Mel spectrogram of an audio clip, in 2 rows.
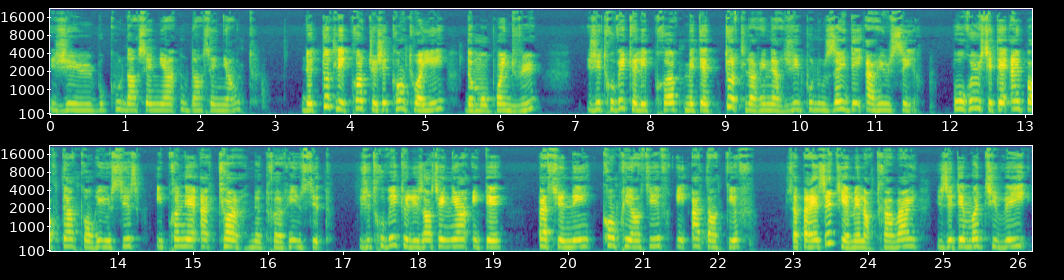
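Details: Young woman deaf since childhood from a genetic condition, still hard of hearing with her cochlear implant; learned spoken French from age 4 at a specialised school and had speech therapy from age 2½ to 12. Speech of a deaf cochlear implant user.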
